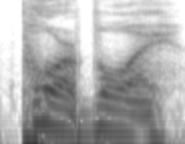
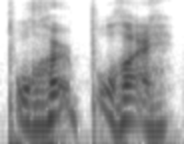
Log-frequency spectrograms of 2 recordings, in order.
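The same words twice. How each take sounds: First: Low, loud pitying exclaim; old man pities his younger self; pitying Scrooge. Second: Loud, tearful pity. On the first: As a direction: sigh it out over the lonely child. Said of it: "I need to do the Scrooge voice". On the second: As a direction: grieve for the child he was. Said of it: "in pity for his former self". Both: Acted.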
